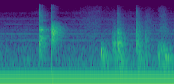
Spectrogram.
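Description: Pool shot: the cue tip strikes the cue ball, and a split second later the cue ball hits an object ball, giving two sharp clicks close together.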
